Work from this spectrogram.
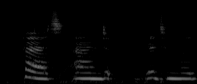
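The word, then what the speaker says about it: Hertz: by the way frequency is Meed by Herz pronounce h Herz and written with h z what so higher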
